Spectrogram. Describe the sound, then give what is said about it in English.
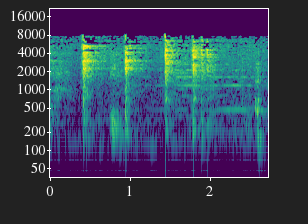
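A hammer strikes a metal horseshoe about half a dozen times at an uneven pace, each sharp clank ringing briefly before the next blow, with no voices in between, while shoeing horses. “You may be married tomorrow, but today you're shoeing horses.”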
